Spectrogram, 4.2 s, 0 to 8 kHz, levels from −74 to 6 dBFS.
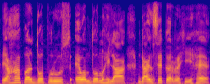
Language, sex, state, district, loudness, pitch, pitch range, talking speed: Hindi, male, Jharkhand, Ranchi, -13 LUFS, 155 Hz, 145-165 Hz, 155 wpm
